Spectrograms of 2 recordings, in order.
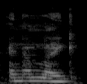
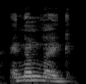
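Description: No difference in how they are said.

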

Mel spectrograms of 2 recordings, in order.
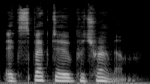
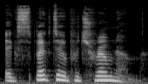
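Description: First: Said in the usual way. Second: Louder casting shout. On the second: A narrator's reading. Draco casting the spell, loud shout. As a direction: cast the spell with force. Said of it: "Draco shouted".

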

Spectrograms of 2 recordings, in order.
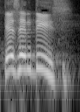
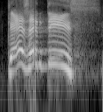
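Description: First: Raised-pitch comic questioning; insistent doctor question. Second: Much higher, comically demanding; escalated insistent question. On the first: Joke doctor asking his patient mid-exam, insistent. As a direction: press the patient for an answer. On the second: Joke doctor asking his patient mid-exam, high and demanding. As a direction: repeat it pitched way up, demanding an answer. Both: Acted.

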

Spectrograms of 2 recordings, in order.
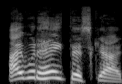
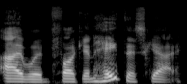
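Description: First: "hate" hit much higher and louder; emphatic outburst. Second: Said in the usual way. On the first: Retold or imitated. Viewer fumes about Walt's firing, emphatic outburst. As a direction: blow up on the word "hate".

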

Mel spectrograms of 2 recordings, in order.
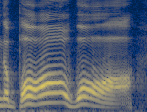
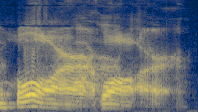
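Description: First: Slow, hammy Boston "Boer War"; Boston accent. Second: Slow Boston "the Boer War"; Boston accent. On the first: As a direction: say "Boer War" as "pah waw", Boston-style. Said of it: "It's a terrible Boston accent". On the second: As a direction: drawl "the Boer War" as "pah waw". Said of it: "no one's saying the board war". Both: Pretend.

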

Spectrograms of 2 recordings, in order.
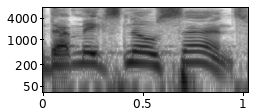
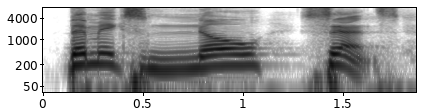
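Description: First: Said in the usual way. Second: Slow, higher, stretching "no" right out; drawn-out emphasis. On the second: Real, not acted. Preacher repeating his point about Saul's logic, slowly and emphatically. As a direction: space out each word, lingering long on "no".

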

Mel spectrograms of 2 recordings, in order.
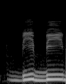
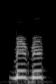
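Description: First: Lightly higher beep-beep; a light mock horn beep; horn beep imitation. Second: Motorbike horn imitation. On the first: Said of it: "falou assim, ô". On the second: Shown as a demonstration. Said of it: "faz o barulhinho da moto, buzina".

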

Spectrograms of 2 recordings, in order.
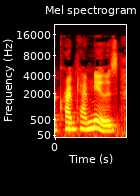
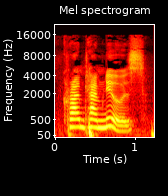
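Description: First: Said in the usual way. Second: "Crime Time News" said slowly and announced; "Time" stressed, slow and drawn out; announcer stress. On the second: Real, not acted.

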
